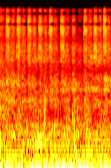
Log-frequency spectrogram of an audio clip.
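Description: Felt-tip marker rubbing on paper in quick repeated back-and-forth strokes, shading in a line on a drawn number line.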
